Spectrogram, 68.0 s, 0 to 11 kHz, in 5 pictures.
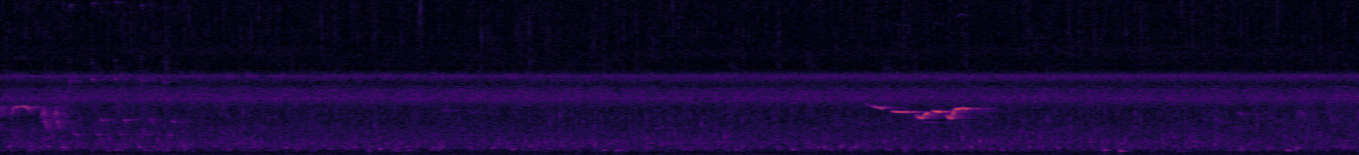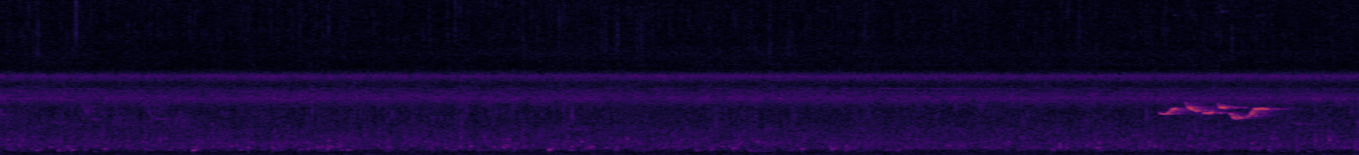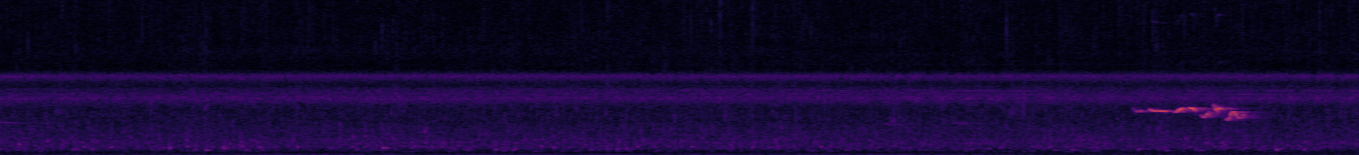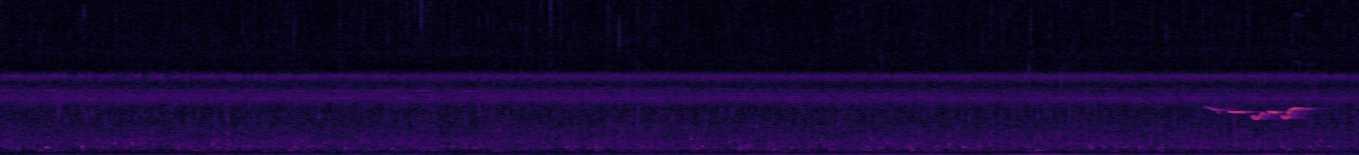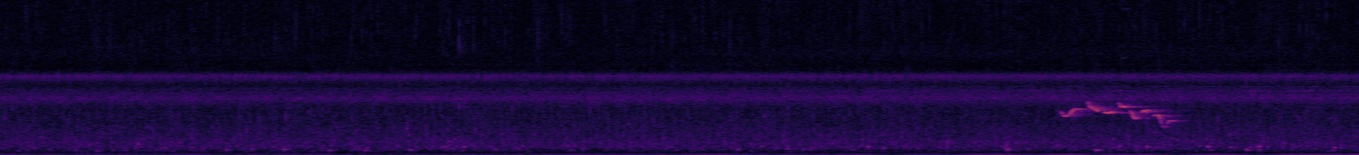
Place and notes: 中路坑溪, 桃米里 Puli Township - Stream and Birdsong
Early morning, Bird calls, Brook
Zoom H2n MS+XY
Nantou County, Taiwan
